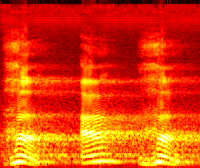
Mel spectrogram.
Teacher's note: Dia ngambilnya di pangkal tenggorokan.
